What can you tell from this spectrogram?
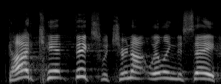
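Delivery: normal talking voice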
